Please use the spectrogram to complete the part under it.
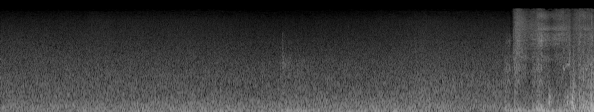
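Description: Wind rushes steadily past a falling skydiver.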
